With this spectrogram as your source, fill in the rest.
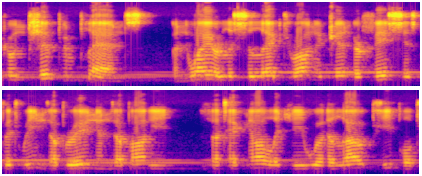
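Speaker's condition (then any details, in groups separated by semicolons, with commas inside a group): ALS, speech-generating device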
